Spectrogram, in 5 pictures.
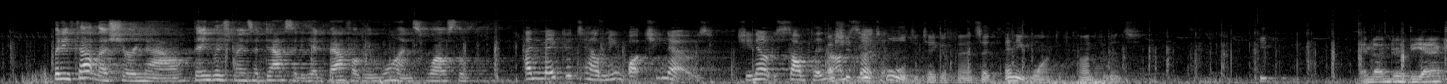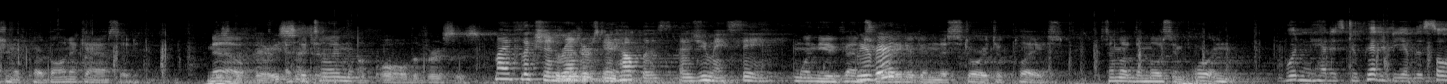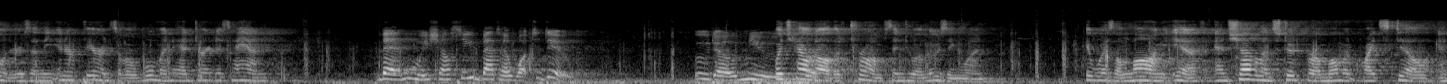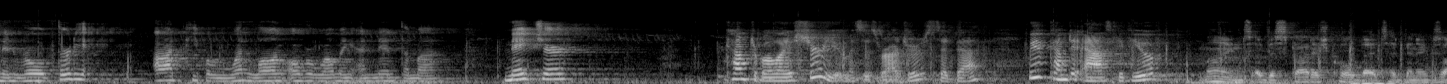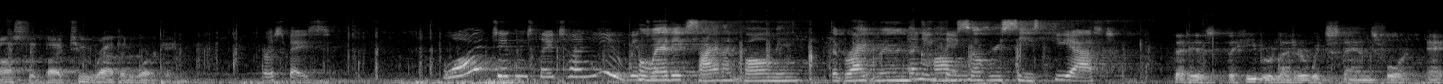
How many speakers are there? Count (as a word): six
